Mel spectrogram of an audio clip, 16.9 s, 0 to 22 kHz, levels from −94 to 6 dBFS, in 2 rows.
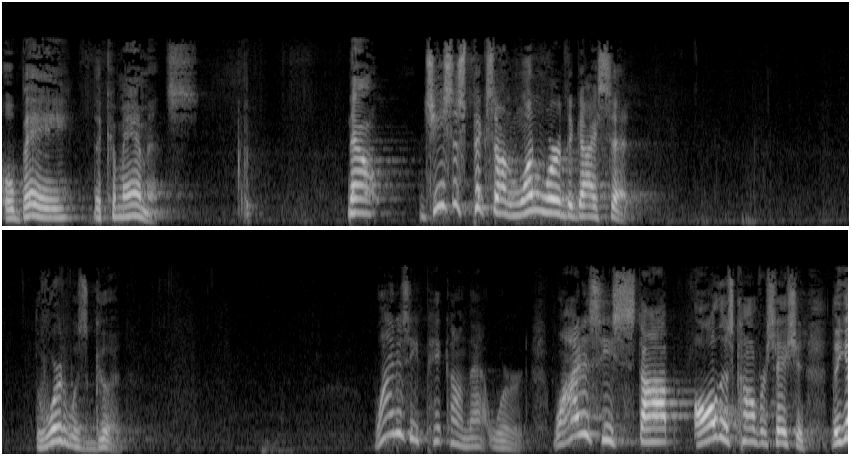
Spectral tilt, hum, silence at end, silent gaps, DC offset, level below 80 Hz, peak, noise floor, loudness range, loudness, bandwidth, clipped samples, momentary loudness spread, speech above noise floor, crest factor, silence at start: -4.5 dB/octave; none; 0 s; none; under 0.1%; -76 dBFS; -8 dBFS; -70 dBFS; 13 LU; -27 LUFS; 11.5 kHz; under 0.1%; 18 LU; 43 dB; 22 dB; 0 s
